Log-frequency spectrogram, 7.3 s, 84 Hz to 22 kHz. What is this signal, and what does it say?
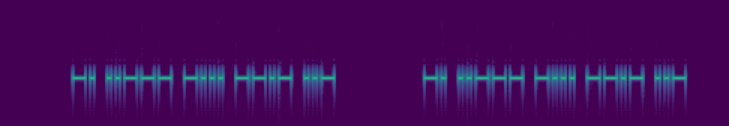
Morse code, heard as a keyed tone, about 28 wpm, 700 Hz. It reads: N2BQU N2BQU
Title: USA Call Signs - 5 Characters - Repeated 3x - 28wpm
